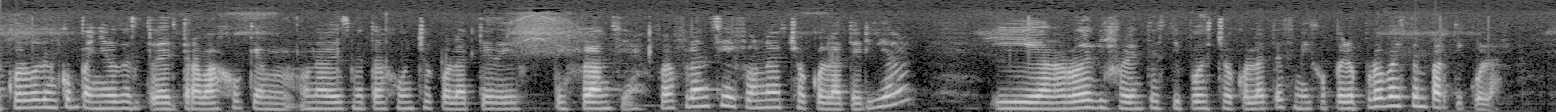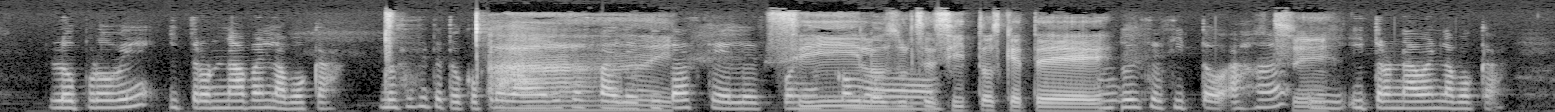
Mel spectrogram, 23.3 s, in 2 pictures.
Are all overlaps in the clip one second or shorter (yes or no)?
no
